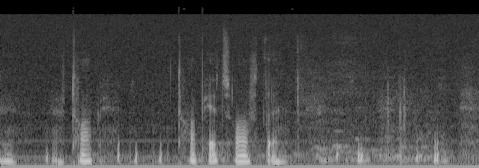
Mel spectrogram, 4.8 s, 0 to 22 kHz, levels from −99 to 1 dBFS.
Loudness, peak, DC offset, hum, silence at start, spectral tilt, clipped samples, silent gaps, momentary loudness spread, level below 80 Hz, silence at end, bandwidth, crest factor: -34 LUFS; -10 dBFS; 0.9%; none; 0 s; -7 dB/octave; under 0.1%; none; 13 LU; -56 dBFS; 0 s; 16.5 kHz; 24 dB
